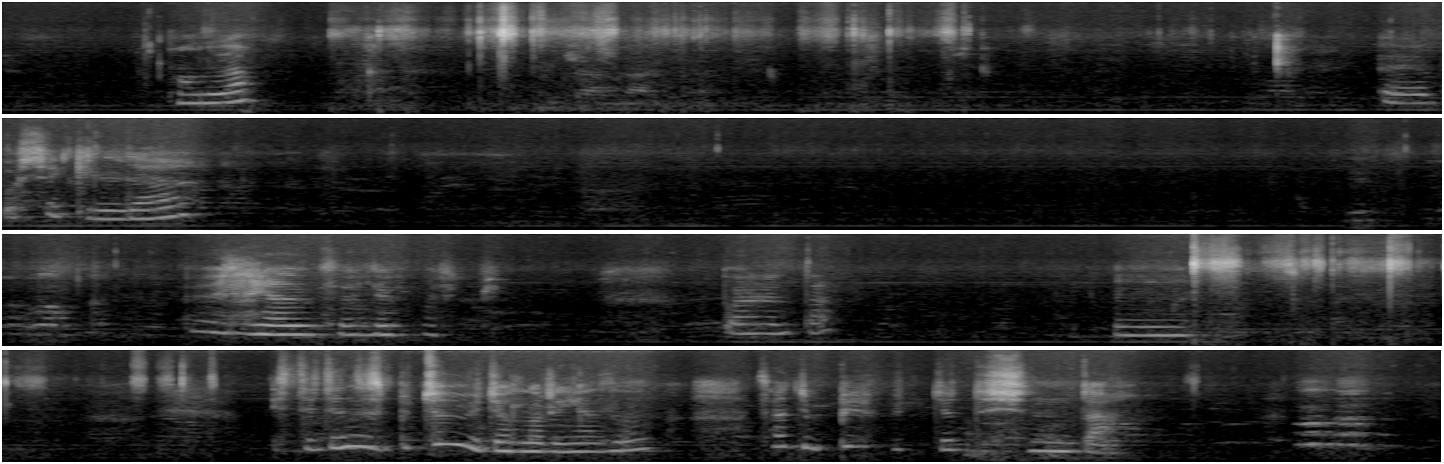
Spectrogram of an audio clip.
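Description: A girl talks close to a phone microphone, with pauses.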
